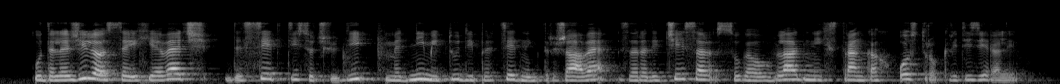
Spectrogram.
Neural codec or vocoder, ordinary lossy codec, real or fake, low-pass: none; none; real; 7.2 kHz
